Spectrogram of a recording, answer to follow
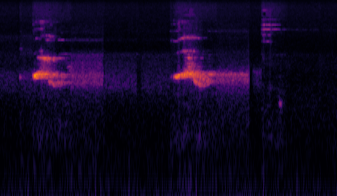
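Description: Whiteboard marker squeaking across the board in two strokes, one about half a second in and one just after two seconds. Each is a high squeal over a scratchy hiss, lasting about a second.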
